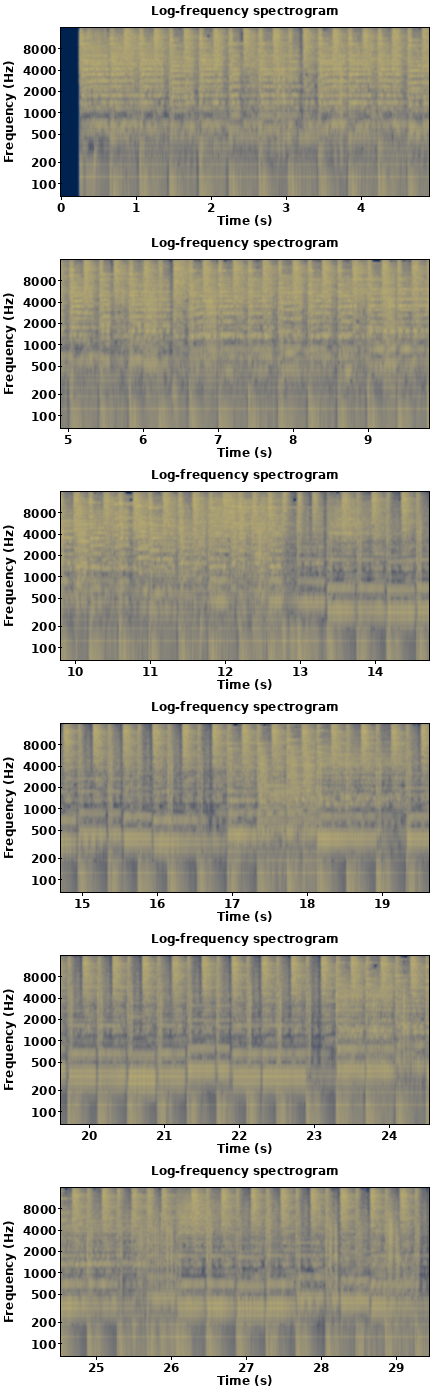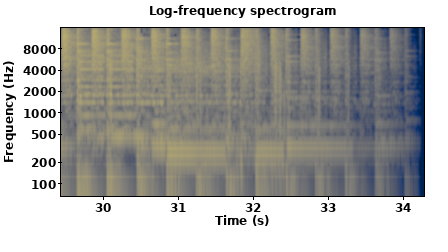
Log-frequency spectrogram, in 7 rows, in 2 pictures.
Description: Takt:          2/4
Tempo:         151.00
Tonart:            Bb
Flotte Polka aus dem Jahr 2013!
